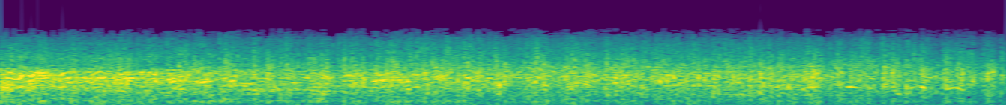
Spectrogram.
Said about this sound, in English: I like him. He leads the applause. I like him.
